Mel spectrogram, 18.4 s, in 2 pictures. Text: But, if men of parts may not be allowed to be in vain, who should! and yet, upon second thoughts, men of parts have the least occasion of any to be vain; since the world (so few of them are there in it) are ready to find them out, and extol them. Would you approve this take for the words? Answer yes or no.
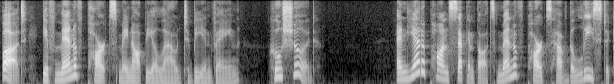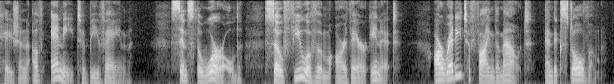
yes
